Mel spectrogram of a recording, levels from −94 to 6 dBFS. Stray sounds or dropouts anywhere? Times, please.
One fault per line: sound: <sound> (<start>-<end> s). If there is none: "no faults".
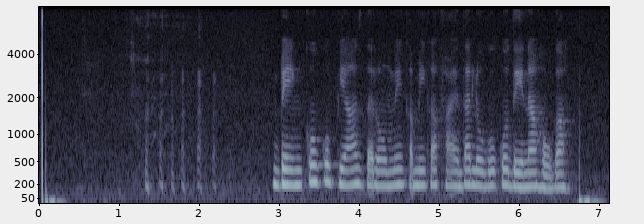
sound: laugh (1.1-2.4 s)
